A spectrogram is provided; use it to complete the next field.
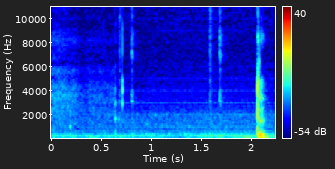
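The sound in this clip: A computer mouse clicks through photos with a few faint, soft clicks spread apart, then a louder, sharper click-like noise just before the end.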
